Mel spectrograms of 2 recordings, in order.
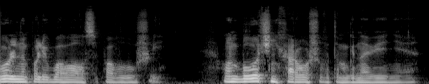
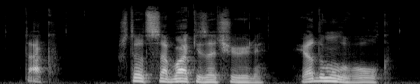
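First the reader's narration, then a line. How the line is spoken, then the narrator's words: Indifferent, quick breathing. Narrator (Russian): прибавил он равнодушным голосом, проворно дыша всей грудью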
